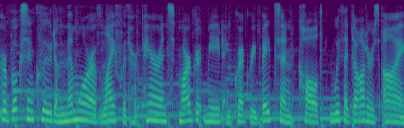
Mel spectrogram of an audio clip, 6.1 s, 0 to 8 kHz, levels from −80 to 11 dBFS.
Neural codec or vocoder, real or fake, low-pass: autoencoder, 48 kHz, 128 numbers a frame, DAC-VAE, trained on Japanese speech; fake; 7.2 kHz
